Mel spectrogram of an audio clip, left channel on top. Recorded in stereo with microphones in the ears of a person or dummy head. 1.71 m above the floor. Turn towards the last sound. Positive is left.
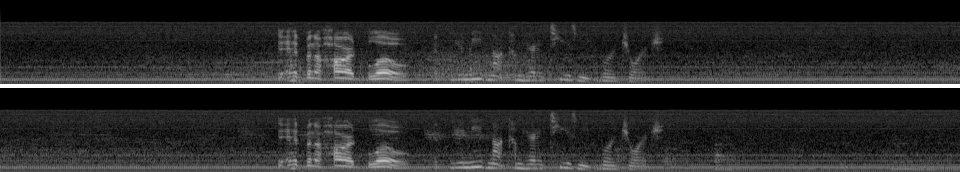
turn(degrees=-5)  # may be behind; listen again after turning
